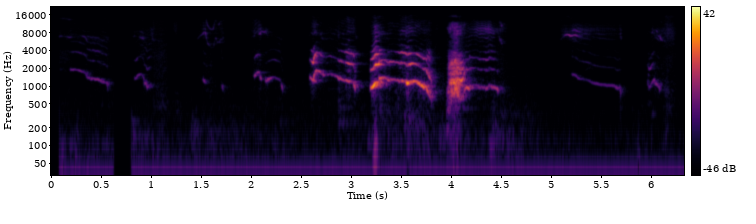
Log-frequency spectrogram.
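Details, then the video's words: Puppy crying and whining: thin high whines sliding down in pitch, some short and faint, then a louder cluster of wavering cries near the middle, followed by softer whimpers. "Puppy Crying"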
